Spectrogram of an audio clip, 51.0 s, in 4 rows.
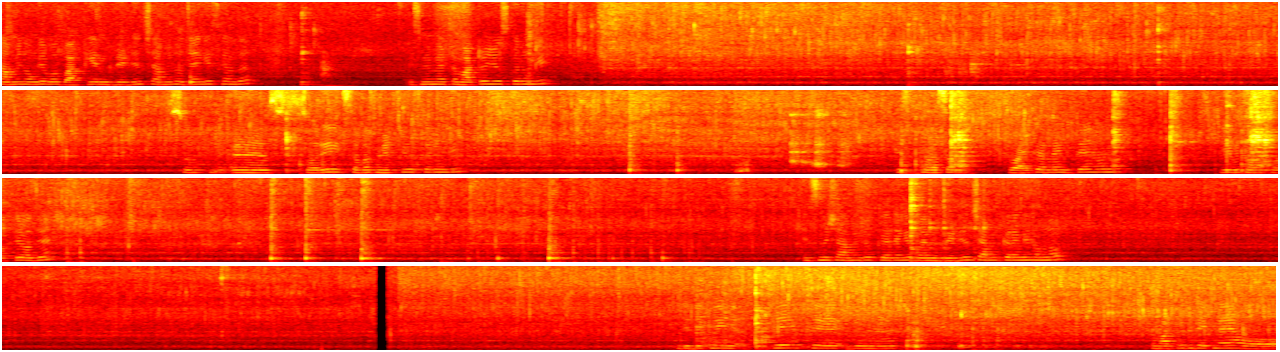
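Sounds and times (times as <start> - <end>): onions sizzling in hot oil: 0.0 - 51.0
metal spoon clanking against pot: 19.0 - 22.6, 23.2 - 25.6, 28.2 - 29.5, 34.6 - 35.1, 47.3 - 48.5.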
